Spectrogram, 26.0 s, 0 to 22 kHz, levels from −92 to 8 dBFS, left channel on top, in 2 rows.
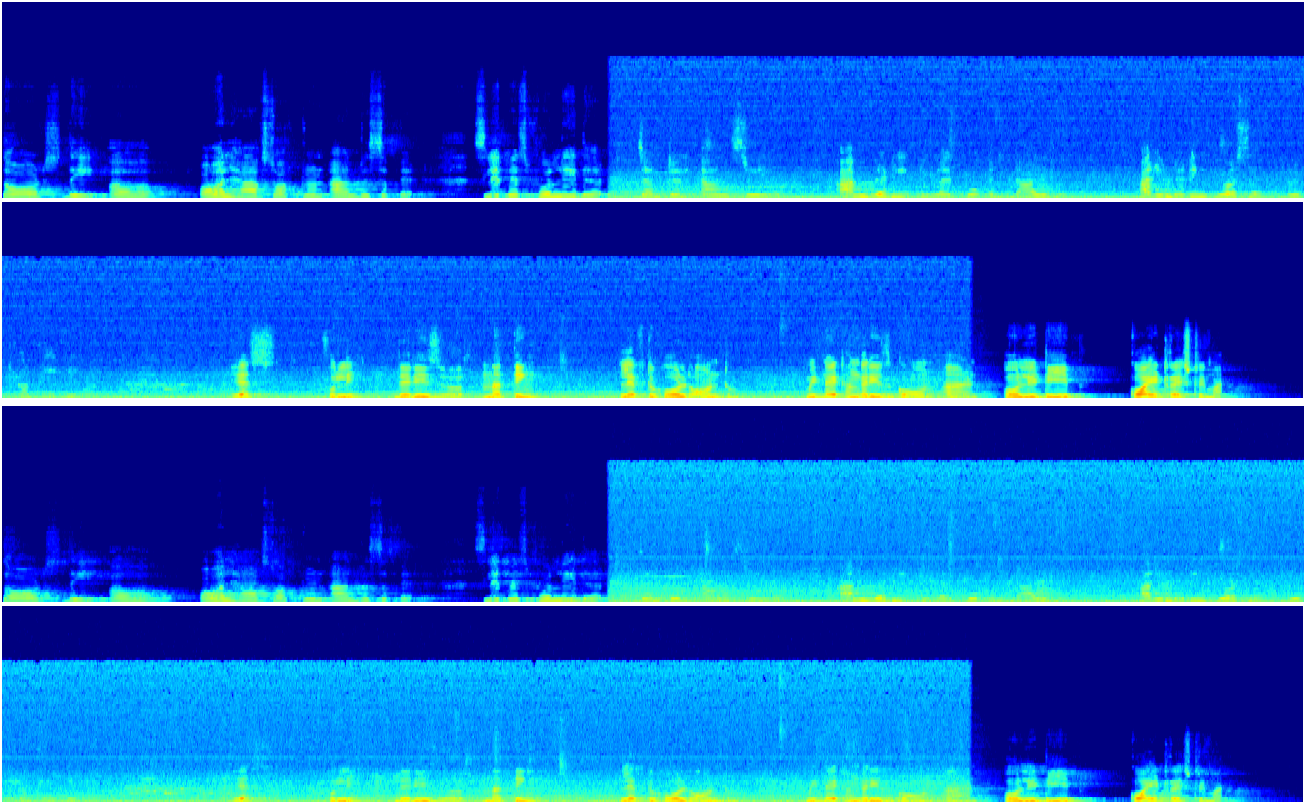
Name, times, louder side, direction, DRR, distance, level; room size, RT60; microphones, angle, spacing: voice 1, 0.0-1.5 2.0-4.1 4.5-6.0 6.3-7.7 8.4-10.5 11.4-14.0, left 2 dB, 40° left, -4 dB, 1.8 m, -40 dB
sound 1, 6.0-22.7, right 2 dB, 35° right, 1.2 m, -41 dB
voice 2, 15.3-15.7 16.2-16.7 16.9-18.4 19.2-20.4 21.0-22.8 23.0-23.8 24.3-25.2, left 2 dB, 85° left, 8 dB, 1.3 m, -29 dB
29.5 x 21.5 x 9.2 m, 1.2 s
head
